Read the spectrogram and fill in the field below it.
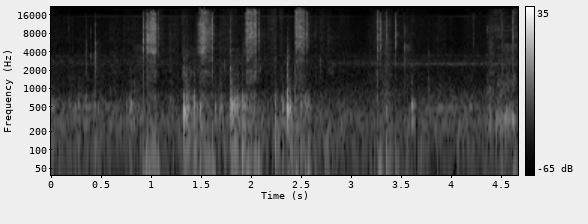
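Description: A ratchet snugs down a bolt during a water pump replacement on a 2010-2014 Volkswagen GTI, with close, quick bursts of clicking in an uneven rhythm and no talk.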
